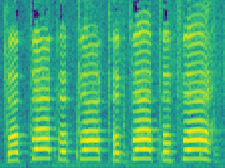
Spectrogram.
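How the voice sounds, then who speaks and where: A very high, childlike cartoon voice for a little boy donkey. He chatters to himself at an unhurried pace, cheerful, imaginative and expressive. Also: faint music behind, heavily acted. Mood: excited, proud.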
